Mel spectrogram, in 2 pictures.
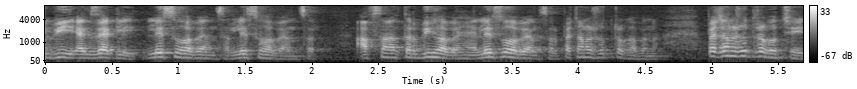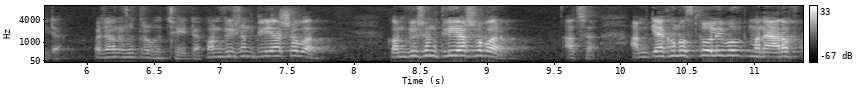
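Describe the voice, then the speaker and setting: Young guy teaching a live bio class, high voice, talks fast, says everything twice or three times. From Bangladesh. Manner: repeats each point several times, calls out viewers' names from comments. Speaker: online biology teacher. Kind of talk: live-streamed exam question review.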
